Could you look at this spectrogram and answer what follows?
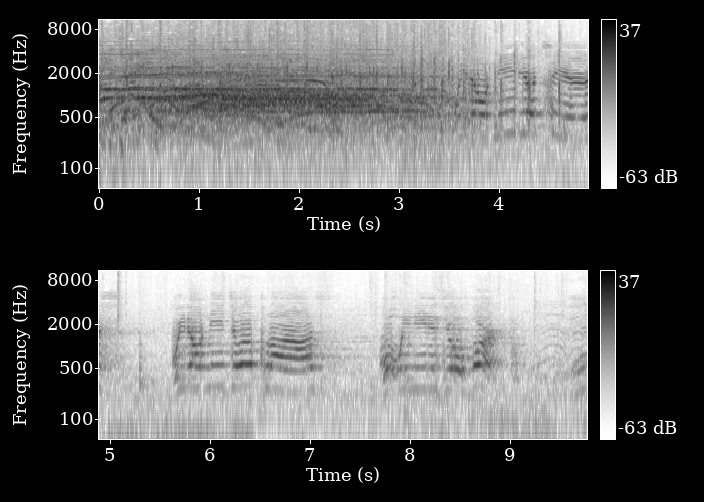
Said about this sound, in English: So we don't need your applause. What we need is your work to continue this work.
